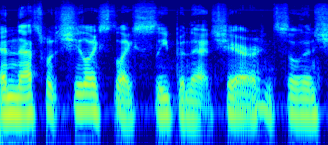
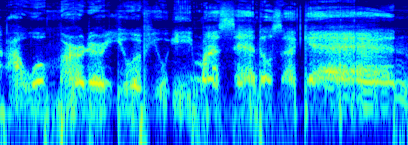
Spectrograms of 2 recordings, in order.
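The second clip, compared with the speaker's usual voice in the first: put-on whispering voice. Playing the dog whisperer threatening a dog over sandals: whispering as the Dog Whisperer. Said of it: "That's why I can whisper this shit to you right in your ear".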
